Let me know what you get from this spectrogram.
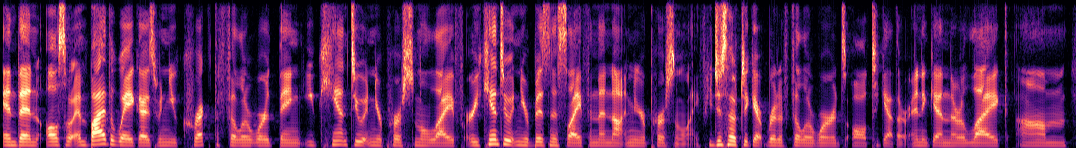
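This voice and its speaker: Booming, clear-voiced woman podcaster. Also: fairly even intonation, fast talker, hardly any pauses, dry recording, studio quality. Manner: direct, speaks clearly with authority. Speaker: podcast host. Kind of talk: solo podcast talk.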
